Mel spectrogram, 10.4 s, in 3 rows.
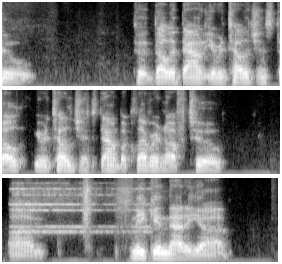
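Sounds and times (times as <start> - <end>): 
speech: 0.0 - 0.2, 1.6 - 6.3, 7.0 - 9.8
mobile phone ringtone: 7.0 - 9.2.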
